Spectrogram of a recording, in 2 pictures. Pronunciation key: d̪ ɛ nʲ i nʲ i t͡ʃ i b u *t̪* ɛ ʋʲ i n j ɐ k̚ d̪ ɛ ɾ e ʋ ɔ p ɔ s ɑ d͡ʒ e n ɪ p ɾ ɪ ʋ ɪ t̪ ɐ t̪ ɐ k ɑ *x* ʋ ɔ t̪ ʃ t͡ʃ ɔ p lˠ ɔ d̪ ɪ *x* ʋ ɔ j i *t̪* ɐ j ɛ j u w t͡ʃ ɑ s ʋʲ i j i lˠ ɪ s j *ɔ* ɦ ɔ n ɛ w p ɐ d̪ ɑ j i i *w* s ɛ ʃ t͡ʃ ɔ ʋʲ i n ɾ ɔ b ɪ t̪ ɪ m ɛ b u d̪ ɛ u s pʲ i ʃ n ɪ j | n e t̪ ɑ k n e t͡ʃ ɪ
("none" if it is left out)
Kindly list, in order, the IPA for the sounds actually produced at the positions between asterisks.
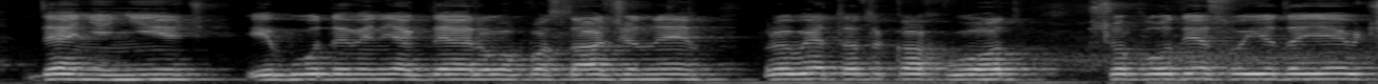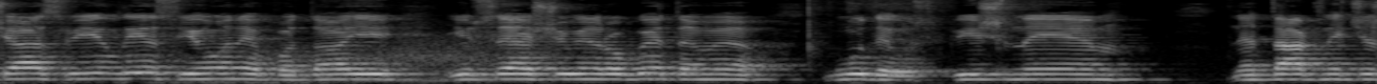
d̪, x, s, d̪, ɔ, w

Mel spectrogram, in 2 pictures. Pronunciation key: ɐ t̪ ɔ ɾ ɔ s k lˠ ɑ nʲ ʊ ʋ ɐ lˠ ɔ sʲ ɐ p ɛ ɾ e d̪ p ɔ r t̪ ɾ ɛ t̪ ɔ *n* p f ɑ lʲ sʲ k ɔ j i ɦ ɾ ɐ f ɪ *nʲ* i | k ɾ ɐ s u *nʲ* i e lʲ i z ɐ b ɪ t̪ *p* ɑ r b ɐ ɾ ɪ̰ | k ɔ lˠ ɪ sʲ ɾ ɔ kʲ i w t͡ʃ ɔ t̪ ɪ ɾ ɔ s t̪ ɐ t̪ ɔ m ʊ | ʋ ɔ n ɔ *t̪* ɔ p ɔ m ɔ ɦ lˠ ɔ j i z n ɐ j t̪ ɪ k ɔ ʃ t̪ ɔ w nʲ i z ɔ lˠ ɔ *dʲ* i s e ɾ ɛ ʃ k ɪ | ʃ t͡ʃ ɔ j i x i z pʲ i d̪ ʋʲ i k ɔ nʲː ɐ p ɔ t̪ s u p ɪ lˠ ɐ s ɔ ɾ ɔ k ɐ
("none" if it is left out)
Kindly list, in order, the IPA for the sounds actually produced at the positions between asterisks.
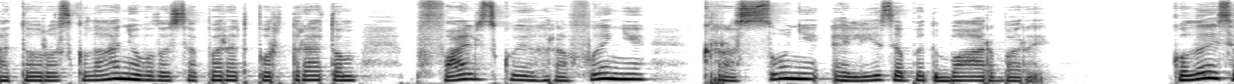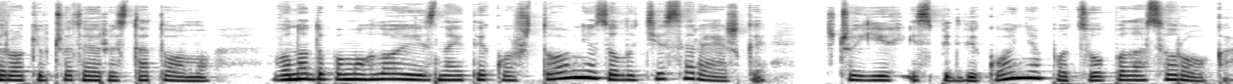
m, nʲ, nʲ, b, d̪, tʲ

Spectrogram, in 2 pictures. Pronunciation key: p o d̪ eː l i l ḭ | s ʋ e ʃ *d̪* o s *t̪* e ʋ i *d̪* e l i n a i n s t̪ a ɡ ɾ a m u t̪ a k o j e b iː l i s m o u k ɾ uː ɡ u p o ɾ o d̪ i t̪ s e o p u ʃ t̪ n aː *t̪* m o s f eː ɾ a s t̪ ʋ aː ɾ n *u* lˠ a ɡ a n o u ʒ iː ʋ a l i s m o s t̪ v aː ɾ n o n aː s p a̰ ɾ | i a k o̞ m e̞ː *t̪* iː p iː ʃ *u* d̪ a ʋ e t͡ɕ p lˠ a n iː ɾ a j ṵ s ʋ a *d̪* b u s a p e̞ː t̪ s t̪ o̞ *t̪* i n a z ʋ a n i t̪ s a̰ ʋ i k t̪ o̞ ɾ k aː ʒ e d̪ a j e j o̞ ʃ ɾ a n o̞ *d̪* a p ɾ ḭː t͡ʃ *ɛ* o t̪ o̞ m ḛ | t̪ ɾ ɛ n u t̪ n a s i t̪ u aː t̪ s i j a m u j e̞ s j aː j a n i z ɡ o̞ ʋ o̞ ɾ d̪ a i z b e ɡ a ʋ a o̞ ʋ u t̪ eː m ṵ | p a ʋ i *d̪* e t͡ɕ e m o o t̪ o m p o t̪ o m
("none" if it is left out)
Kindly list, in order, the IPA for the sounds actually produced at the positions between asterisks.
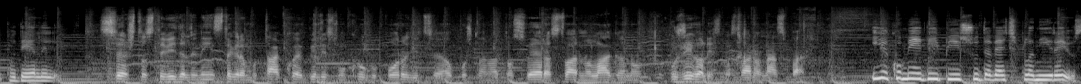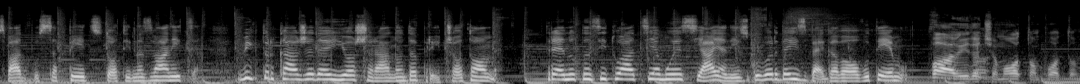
t̪, t̪, d̪, t̪, o, d̪, u, d̪, t̪, d̪, a, d̪

